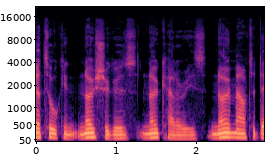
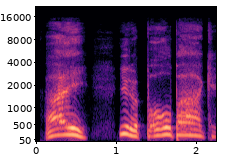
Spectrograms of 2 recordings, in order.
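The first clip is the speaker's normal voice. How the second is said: put-on very high-pitched old-man voice with Irish accent; 9 semitones higher, 3 dB louder than usual. Reminded of a film, quoting its old guy as an old guy from Dodgeball impression. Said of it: "Can you do that in like an Irish accent?".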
